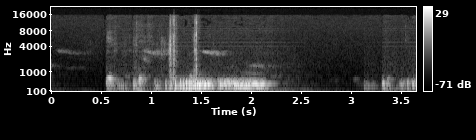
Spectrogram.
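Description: A pigeon gives low, throaty, rolling coos in a burst lasting under two seconds, then starts again after a short pause.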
